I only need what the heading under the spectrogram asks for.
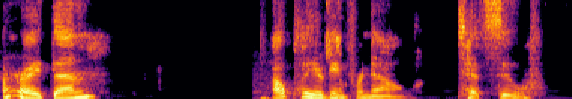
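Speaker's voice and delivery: veiled, threatening menace in every word. Voicing a character who smiles at the water and speaks: threatening. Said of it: "threateningly into the water".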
